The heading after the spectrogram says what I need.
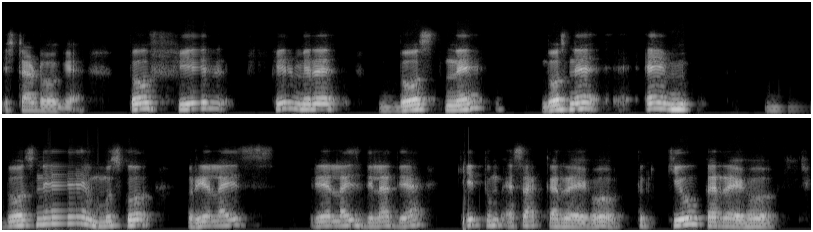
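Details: Client who stammers, speaking Hindi, with audible word repetitions; stuttering.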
